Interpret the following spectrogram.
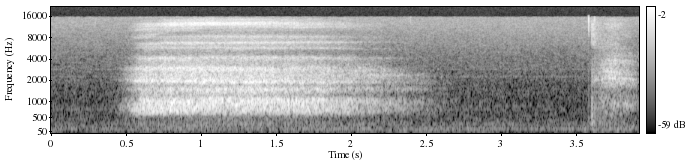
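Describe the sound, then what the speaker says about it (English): One long open-mouthed exhale during a yin yoga session, close and soft, a breathy whoosh lasting about two seconds that fades out, followed by a brief faint sound near the end. "And then exhale with open mouth."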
